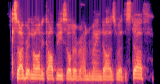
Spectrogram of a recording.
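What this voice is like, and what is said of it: Non-American accent. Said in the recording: “there's no fucking way you have an accent, bro. You're American.”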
